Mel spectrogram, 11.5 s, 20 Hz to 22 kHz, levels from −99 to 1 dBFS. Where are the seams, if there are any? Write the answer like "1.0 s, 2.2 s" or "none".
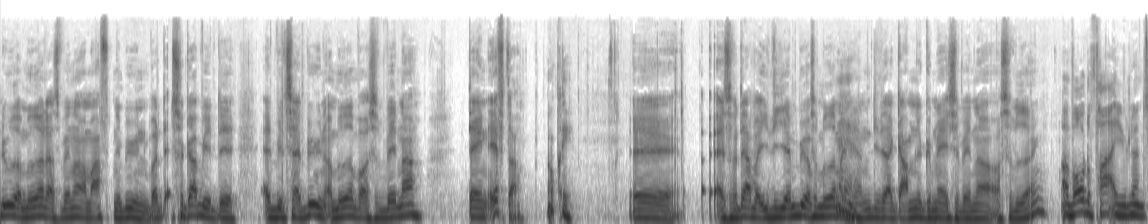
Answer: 1.7 s, 8.1 s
